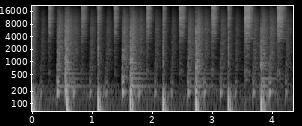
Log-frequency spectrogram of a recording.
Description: Red Maple Groove 110, DW Red Maple Kit; 110 BPM; Sonic Foundry (Sony Creative Software); Vital Drums

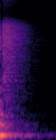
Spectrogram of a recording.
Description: Dry, Yamaha DTXpress Acoustic Snare

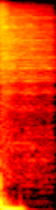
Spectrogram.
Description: KIT, Dance Mega Drums, HIP

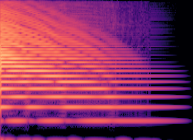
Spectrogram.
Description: PLUCKED, Synclav FM, A#; Big Fish Audio

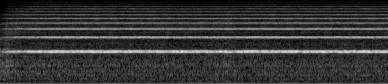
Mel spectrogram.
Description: Virtuoso Strings; ILIO; Kirk Hunter Virtuoso Strings VOL-1

